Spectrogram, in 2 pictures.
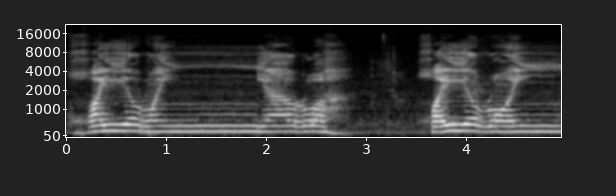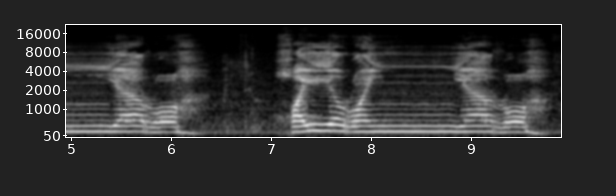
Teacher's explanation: اور پھر یہاں جو رن تھا اس کا نون یا کے اندر چلا گیا، تو جو یا جو مشدد ہمارے پاس آیا.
